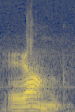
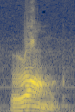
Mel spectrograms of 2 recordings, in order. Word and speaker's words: wrong: لو ملاحظين هنا بدأنا ننطق الكلمة بالحرف حرف ال R wrong wrong.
